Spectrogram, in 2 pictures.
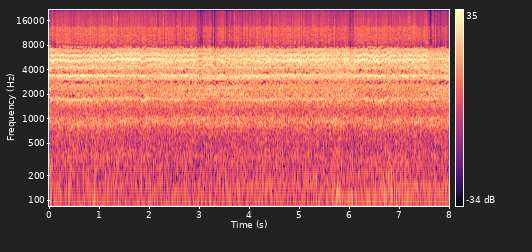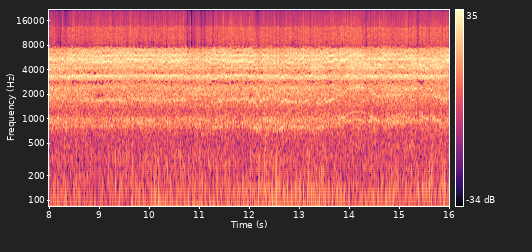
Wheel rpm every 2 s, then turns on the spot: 220, 230, 230, 230, 220, 220, 240, 290.
none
